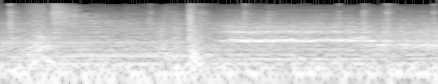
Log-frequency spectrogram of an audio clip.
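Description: Motorcycle chase sound effects from an action film: engine noise with a falling pass-by just after the start, then a high, steady tyre squeal a little past halfway.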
